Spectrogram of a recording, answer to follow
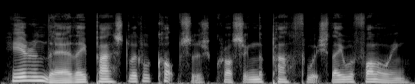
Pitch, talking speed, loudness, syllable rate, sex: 120 Hz, 200 wpm, -19 LUFS, 5.8 syllables/s, male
